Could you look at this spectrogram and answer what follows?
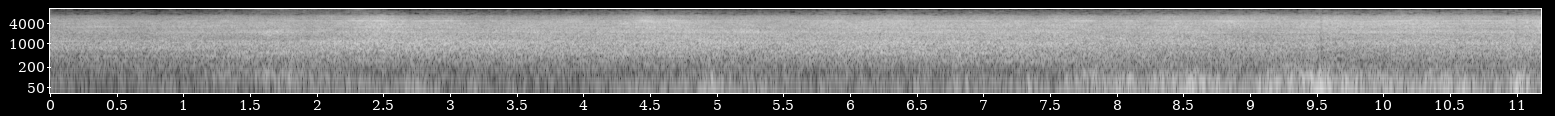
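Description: Airliner jet engines roar steadily at Manchester Airport as aircraft line up, a loud continuous broadband rush that swells slightly toward the end, with no voices.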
